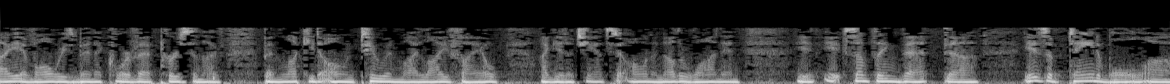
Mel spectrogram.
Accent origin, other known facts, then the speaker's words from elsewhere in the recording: New England, United States; Growing up in New England, I went through a number of hurricanes New England style as well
